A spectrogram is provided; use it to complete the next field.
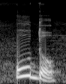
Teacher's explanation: হামজা পেশ উ, উ লাগবে দালের সাথে, দাল সাকিনে কলকলা প্রতিধ্বনি সৃষ্টি করে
